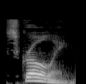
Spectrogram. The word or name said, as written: scrolling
